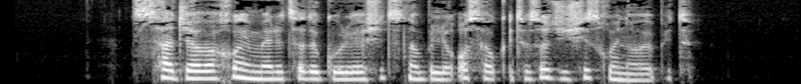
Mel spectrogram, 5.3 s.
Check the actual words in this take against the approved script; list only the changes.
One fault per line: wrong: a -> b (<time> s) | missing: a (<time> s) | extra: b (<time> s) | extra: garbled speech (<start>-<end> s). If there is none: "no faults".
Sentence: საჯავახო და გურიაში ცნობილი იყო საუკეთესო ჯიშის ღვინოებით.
extra: იმერეთსა (1.6 s)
